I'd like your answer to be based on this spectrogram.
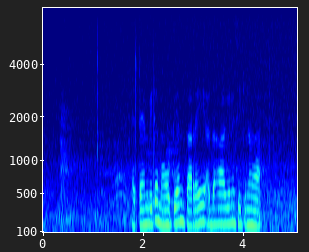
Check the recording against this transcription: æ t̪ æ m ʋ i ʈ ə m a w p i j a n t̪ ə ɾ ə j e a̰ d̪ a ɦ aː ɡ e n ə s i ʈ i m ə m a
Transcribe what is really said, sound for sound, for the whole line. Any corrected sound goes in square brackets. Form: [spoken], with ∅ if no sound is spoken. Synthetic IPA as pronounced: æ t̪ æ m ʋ i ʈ ə m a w p i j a n t̪ [a] ɾ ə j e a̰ d̪ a ɦ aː ɡ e n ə s i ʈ i [n] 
